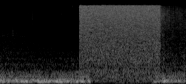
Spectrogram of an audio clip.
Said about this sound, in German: Und jetzt, wo es so doll regnet, will die bestimmt nicht mehr raus.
